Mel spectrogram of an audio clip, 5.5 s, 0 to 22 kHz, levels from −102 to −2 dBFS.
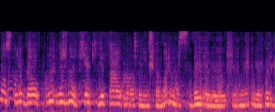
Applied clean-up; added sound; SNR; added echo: neural separator model SepFormer DNS4.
